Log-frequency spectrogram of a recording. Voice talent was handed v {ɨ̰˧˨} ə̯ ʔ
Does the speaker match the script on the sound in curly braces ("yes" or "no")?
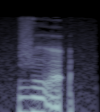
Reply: yes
